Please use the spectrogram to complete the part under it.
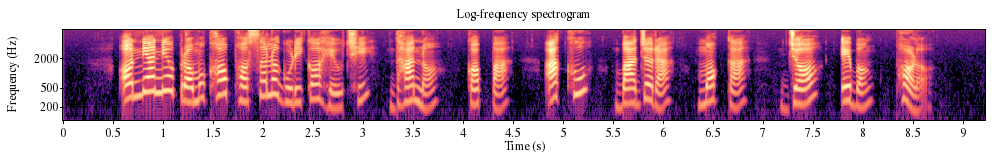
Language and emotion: Odia, neutral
